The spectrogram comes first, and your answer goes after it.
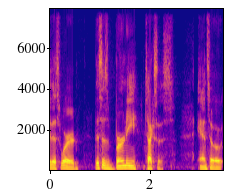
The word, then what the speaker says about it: Boerne: This is Boerne, Texas.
